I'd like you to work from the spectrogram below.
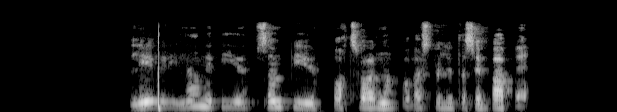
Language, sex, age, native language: Icelandic, male, 30-39, Icelandic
